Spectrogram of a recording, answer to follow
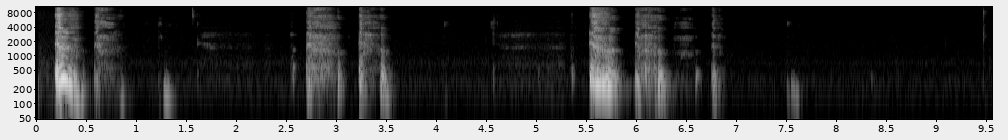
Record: {"three_cough_length": "9.6 s", "three_cough_amplitude": 28436, "three_cough_signal_mean_std_ratio": 0.22, "survey_phase": "beta (2021-08-13 to 2022-03-07)", "age": "65+", "gender": "Female", "wearing_mask": "No", "symptom_cough_any": true, "smoker_status": "Never smoked", "respiratory_condition_asthma": false, "respiratory_condition_other": false, "recruitment_source": "REACT", "submission_delay": "2 days", "covid_test_result": "Negative", "covid_test_method": "RT-qPCR", "influenza_a_test_result": "Negative", "influenza_b_test_result": "Negative"}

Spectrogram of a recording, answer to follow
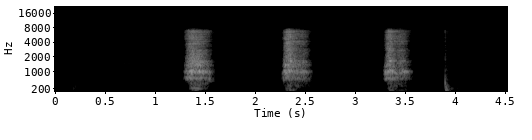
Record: {"exhalation_length": "4.5 s", "exhalation_amplitude": 2171, "exhalation_signal_mean_std_ratio": 0.3, "survey_phase": "beta (2021-08-13 to 2022-03-07)", "age": "45-64", "gender": "Female", "wearing_mask": "No", "symptom_none": true, "smoker_status": "Never smoked", "respiratory_condition_asthma": false, "respiratory_condition_other": false, "recruitment_source": "REACT", "submission_delay": "2 days", "covid_test_method": "RT-qPCR", "influenza_a_test_result": "Unknown/Void", "influenza_b_test_result": "Unknown/Void"}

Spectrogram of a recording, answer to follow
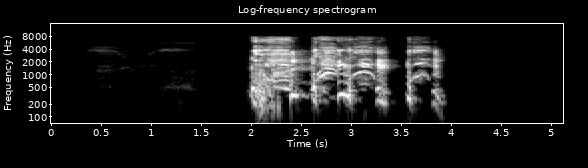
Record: {"cough_length": "5.1 s", "cough_amplitude": 18679, "cough_signal_mean_std_ratio": 0.46, "survey_phase": "beta (2021-08-13 to 2022-03-07)", "age": "65+", "gender": "Male", "wearing_mask": "No", "symptom_none": true, "smoker_status": "Ex-smoker", "respiratory_condition_asthma": false, "respiratory_condition_other": false, "recruitment_source": "REACT", "submission_delay": "1 day", "covid_test_result": "Negative", "covid_test_method": "RT-qPCR"}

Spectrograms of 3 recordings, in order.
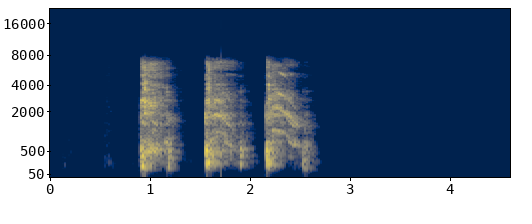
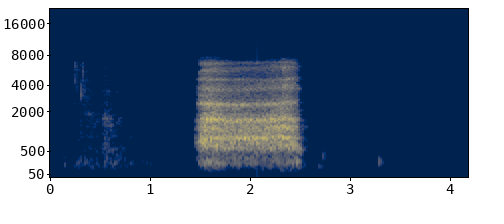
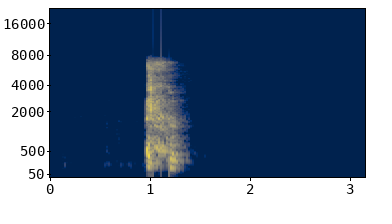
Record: {"three_cough_length": "4.6 s", "three_cough_amplitude": 30989, "three_cough_signal_mean_std_ratio": 0.34, "exhalation_length": "4.2 s", "exhalation_amplitude": 12732, "exhalation_signal_mean_std_ratio": 0.42, "cough_length": "3.2 s", "cough_amplitude": 30086, "cough_signal_mean_std_ratio": 0.23, "survey_phase": "beta (2021-08-13 to 2022-03-07)", "age": "18-44", "gender": "Male", "wearing_mask": "No", "symptom_none": true, "smoker_status": "Ex-smoker", "respiratory_condition_asthma": false, "respiratory_condition_other": false, "recruitment_source": "REACT", "submission_delay": "2 days", "covid_test_result": "Negative", "covid_test_method": "RT-qPCR"}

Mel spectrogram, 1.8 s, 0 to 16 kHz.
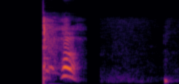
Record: {"cough_length": "1.8 s", "cough_amplitude": 3959, "cough_signal_mean_std_ratio": 0.31, "survey_phase": "beta (2021-08-13 to 2022-03-07)", "age": "45-64", "gender": "Female", "wearing_mask": "No", "symptom_none": true, "smoker_status": "Never smoked", "respiratory_condition_asthma": false, "respiratory_condition_other": false, "recruitment_source": "REACT", "submission_delay": "2 days", "covid_test_result": "Negative", "covid_test_method": "RT-qPCR", "influenza_a_test_result": "Negative", "influenza_b_test_result": "Negative"}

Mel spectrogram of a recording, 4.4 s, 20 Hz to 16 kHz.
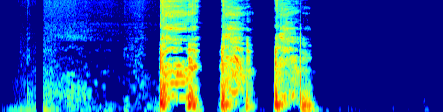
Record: {"cough_length": "4.4 s", "cough_amplitude": 32768, "cough_signal_mean_std_ratio": 0.29, "survey_phase": "beta (2021-08-13 to 2022-03-07)", "age": "45-64", "gender": "Male", "wearing_mask": "No", "symptom_none": true, "smoker_status": "Ex-smoker", "respiratory_condition_asthma": false, "respiratory_condition_other": false, "recruitment_source": "REACT", "submission_delay": "2 days", "covid_test_result": "Negative", "covid_test_method": "RT-qPCR", "influenza_a_test_result": "Negative", "influenza_b_test_result": "Negative"}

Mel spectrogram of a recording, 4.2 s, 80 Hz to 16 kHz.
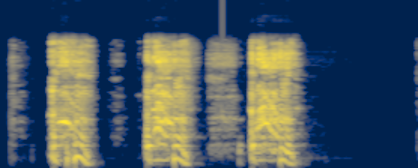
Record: {"three_cough_length": "4.2 s", "three_cough_amplitude": 30512, "three_cough_signal_mean_std_ratio": 0.48, "survey_phase": "beta (2021-08-13 to 2022-03-07)", "age": "45-64", "gender": "Male", "wearing_mask": "No", "symptom_none": true, "smoker_status": "Ex-smoker", "respiratory_condition_asthma": false, "respiratory_condition_other": false, "recruitment_source": "REACT", "submission_delay": "1 day", "covid_test_result": "Negative", "covid_test_method": "RT-qPCR", "influenza_a_test_result": "Negative", "influenza_b_test_result": "Negative"}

